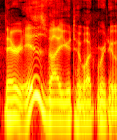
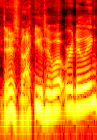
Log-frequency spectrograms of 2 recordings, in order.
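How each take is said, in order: First: It sounds like a confident, firm statement. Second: It sounds like a doubtful, surprised question. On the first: The speaker asserts that the work has value. The speaker calls it right. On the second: The speaker questions whether the work has value. The speaker calls it wrong.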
